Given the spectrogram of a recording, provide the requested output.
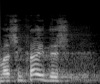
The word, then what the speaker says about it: Lashon Kodesh: Masha Eke and Lashon Kodesh, that's the correct way to say it.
